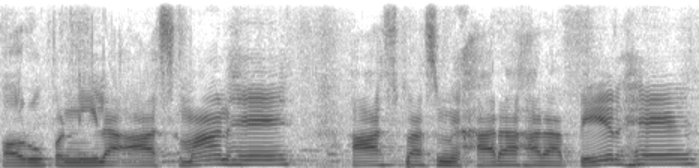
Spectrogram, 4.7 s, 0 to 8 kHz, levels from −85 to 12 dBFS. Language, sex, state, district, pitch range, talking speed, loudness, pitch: Hindi, male, Bihar, Vaishali, 160-210 Hz, 130 wpm, -19 LUFS, 170 Hz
